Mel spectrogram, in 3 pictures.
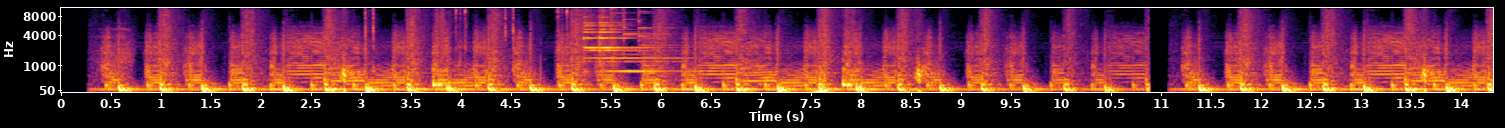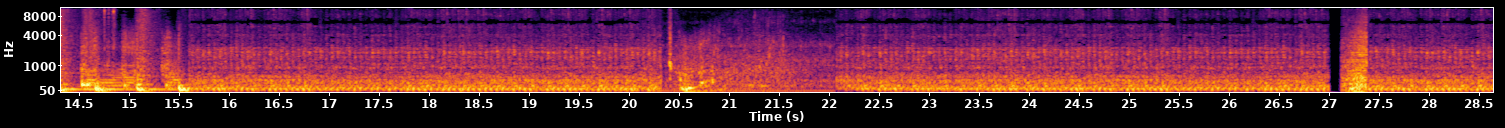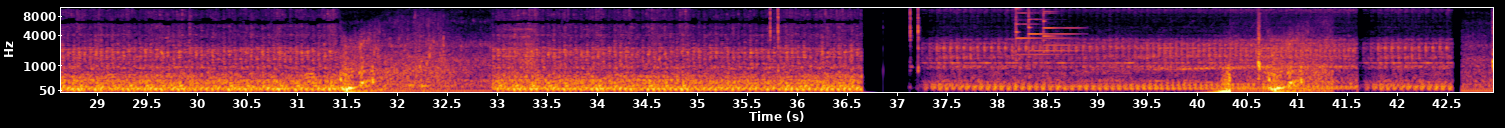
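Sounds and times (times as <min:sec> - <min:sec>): tractor engine running: 0:14.6 - 0:20.5, 0:21.1 - 0:42.9.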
